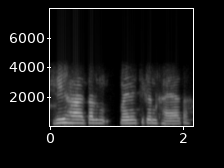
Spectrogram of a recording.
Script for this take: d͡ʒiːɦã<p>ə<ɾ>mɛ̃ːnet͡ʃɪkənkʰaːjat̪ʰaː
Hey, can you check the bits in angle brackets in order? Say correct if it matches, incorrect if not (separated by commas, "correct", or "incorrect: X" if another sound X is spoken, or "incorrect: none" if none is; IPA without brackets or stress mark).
incorrect: k, incorrect: l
